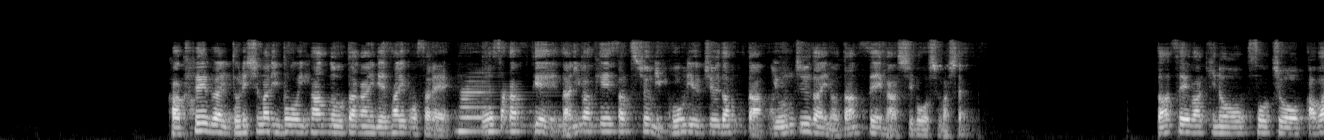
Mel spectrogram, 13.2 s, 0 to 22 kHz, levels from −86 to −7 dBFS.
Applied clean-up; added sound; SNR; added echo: neural mask model DeepFilterNet 3.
